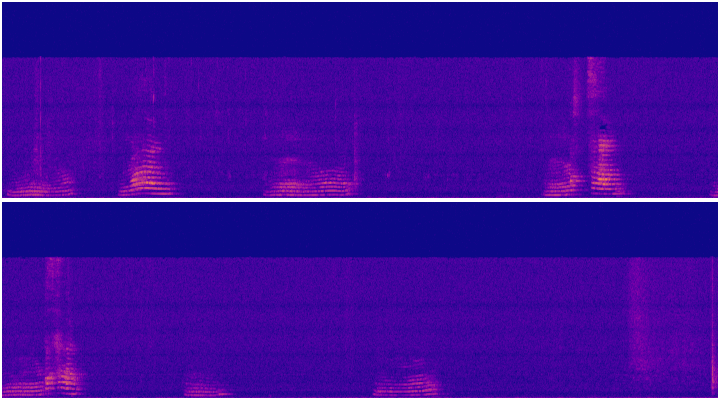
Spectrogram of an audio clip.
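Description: Ragdoll cat meowing: seven drawn-out, wavering calls a few seconds apart.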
